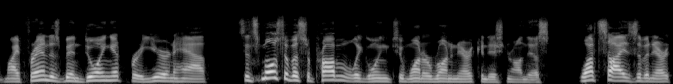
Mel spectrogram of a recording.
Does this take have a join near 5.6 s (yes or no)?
no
